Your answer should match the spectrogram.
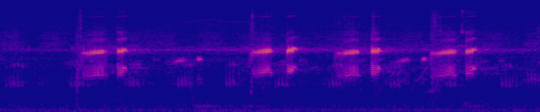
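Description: A person imitates a frog, making a string of short, bubbly croaks in quick pairs and clusters, close and fairly quiet over a steady low background hum.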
